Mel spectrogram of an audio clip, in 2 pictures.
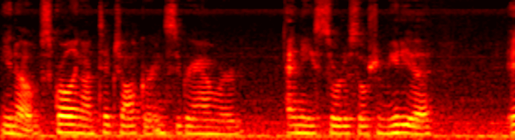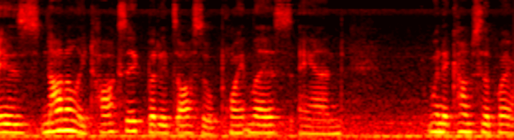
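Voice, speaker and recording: Recorded with audible room echo and noticeable background noise, a woman speaks. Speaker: vlogger, college film student. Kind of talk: casual vlog. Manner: chatty, rambling with fillers.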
